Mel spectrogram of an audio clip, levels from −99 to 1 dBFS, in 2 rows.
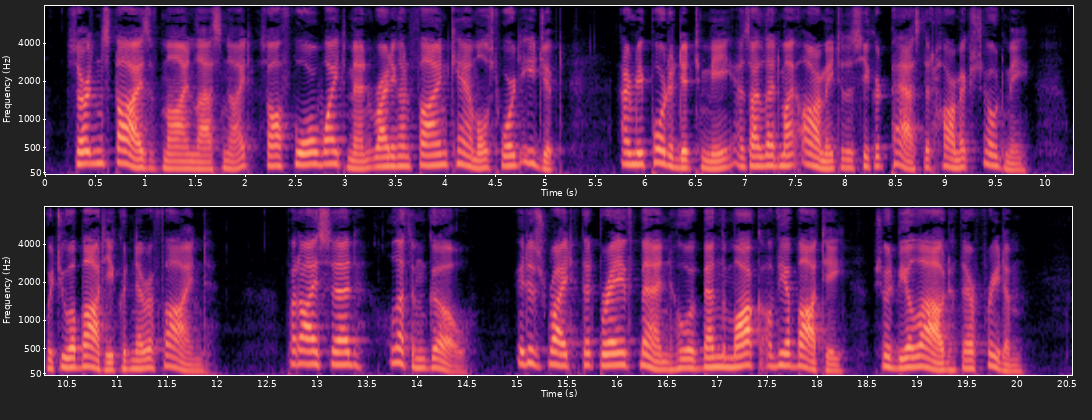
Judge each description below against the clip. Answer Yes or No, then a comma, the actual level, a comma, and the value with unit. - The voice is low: No, medium, 170 Hz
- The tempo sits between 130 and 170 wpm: No, average, 190 wpm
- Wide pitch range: Yes, wide, 6.3 semitones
